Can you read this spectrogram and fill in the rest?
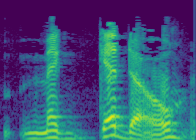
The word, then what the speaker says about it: Megiddo: Dor, Tamakh, Megiddo, it's pronounced, and this place, Beth Shean.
